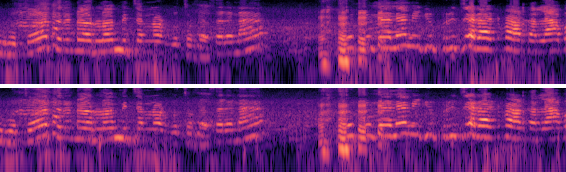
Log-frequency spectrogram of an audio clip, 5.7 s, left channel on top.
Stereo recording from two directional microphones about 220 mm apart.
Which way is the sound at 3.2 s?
5° right (ahead or behind).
